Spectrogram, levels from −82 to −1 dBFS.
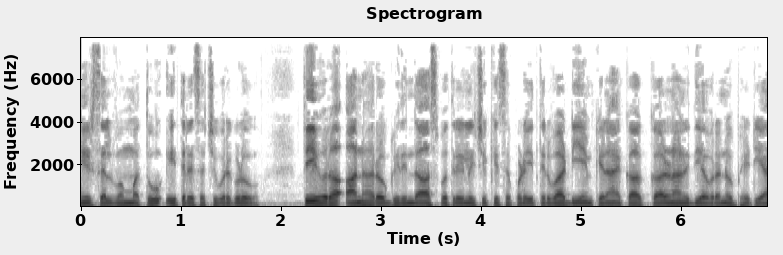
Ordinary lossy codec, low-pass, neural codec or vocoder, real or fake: none; none; none; real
